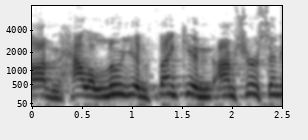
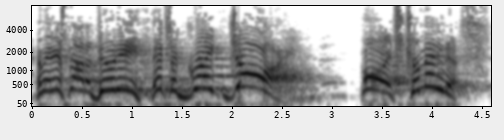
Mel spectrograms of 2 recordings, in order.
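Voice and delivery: high, loud joyful proclaiming; fervent preaching; 12 semitones higher, 5 dB louder than usual. Acted. Preacher to congregation, joyful loud proclaiming. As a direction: lift it up with big joy.

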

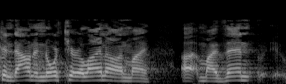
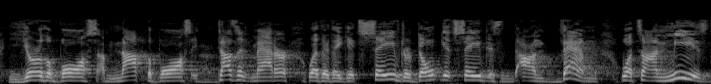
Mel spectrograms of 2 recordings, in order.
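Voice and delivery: ordinary delivery

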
